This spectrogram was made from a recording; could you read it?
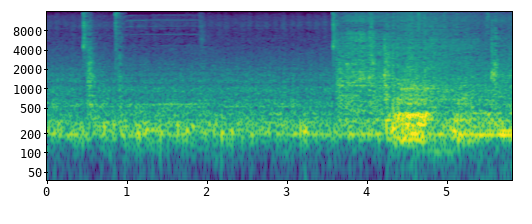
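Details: Yamaha FZ fuel-injected bike with a missing problem. Starter clicks and the engine catches, but the throttle blip gives only a muffled, flat rise that sags back; it won't rev freely.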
